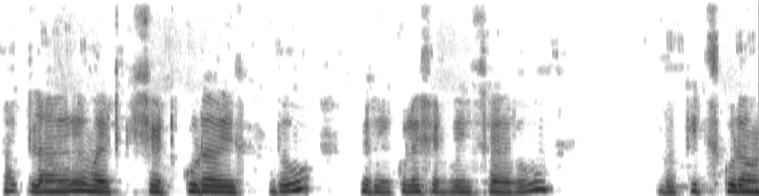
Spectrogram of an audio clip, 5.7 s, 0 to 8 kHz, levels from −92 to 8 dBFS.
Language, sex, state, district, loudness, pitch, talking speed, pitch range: Telugu, female, Telangana, Karimnagar, -19 LUFS, 225 Hz, 105 wpm, 215-245 Hz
